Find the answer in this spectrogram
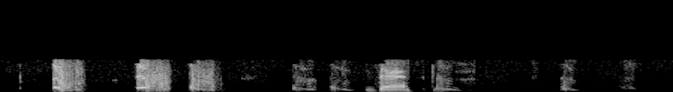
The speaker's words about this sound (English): In the name of Jesus, take another deep breath and cough from your gut.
